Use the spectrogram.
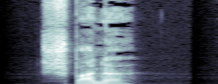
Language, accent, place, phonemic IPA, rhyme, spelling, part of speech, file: German, Germany, Berlin, /ˈʃpanə/, -anə, Spanne, noun, De-Spanne.ogg
- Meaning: 1. span (space between the tips of the thumb and little finger) 2. span (space between the tips of the thumb and little finger): span (semi-standardised measure of length)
